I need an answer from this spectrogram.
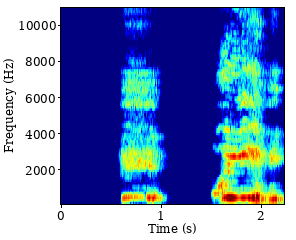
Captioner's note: crying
